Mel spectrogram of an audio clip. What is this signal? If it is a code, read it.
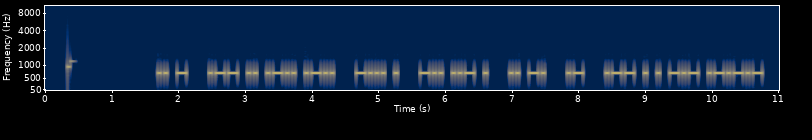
Morse code, heard as a keyed tone, about 25 wpm, 700 Hz. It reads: IT WILL BE DUE IN A WEEK.
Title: Sentences from Top 1000 Words - Review Part 6 - 25wpm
